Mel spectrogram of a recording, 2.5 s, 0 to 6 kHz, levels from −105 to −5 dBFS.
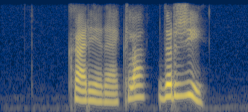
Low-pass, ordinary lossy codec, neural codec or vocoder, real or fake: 5.4 kHz; none; vocoder, 22.05 kHz, 80 mel bands, WaveNeXt; fake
